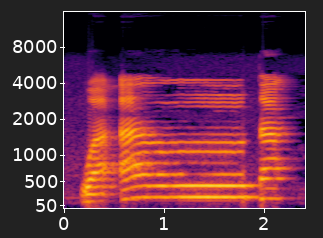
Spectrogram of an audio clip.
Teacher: Di sini anta, perhatikan kalimat anta, di sini ada nun sukun, nun mati bertemu ta. Ini ta ini salah satu huruf ikhfa, jadi dibaca ikhfa, samar-samar nunnya.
